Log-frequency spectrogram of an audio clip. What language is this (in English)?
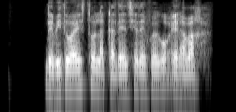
Spanish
